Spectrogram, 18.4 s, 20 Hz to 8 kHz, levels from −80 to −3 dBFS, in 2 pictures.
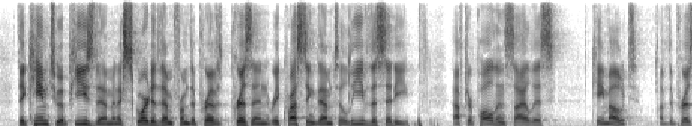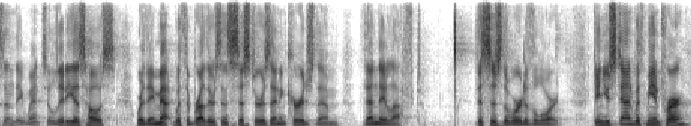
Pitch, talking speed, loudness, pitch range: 145 Hz, 190 wpm, -20 LUFS, 125-170 Hz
